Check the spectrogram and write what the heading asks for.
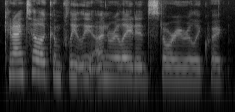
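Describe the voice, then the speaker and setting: A woman's voice: mid-range voice, fairly quick. Playful, joking podcast co-host woman. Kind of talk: casual chat.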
